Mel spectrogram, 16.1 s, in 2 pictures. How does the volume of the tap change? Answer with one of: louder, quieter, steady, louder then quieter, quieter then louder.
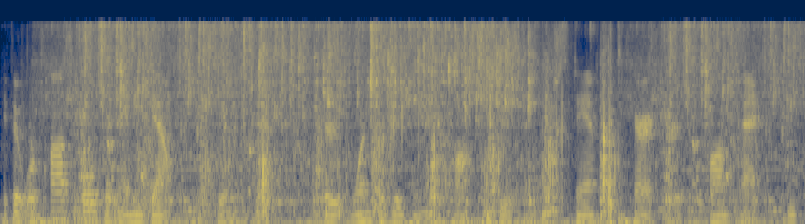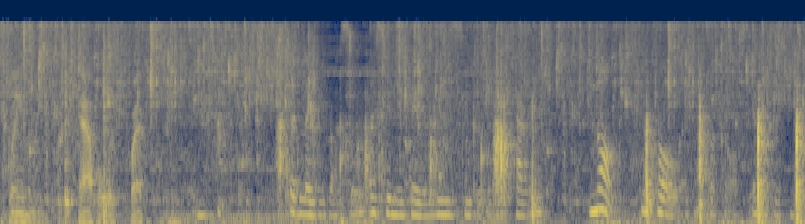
quieter.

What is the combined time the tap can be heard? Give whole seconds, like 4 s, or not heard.
16 s.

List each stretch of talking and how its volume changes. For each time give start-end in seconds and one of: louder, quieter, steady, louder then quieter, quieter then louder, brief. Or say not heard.
0.0-16.0 steady.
